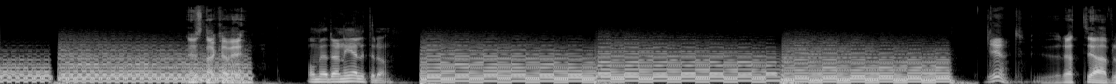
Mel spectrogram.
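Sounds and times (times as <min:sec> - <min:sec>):
buzzy analog synthesizer playing pulsing two-note chords: 0:00.0 - 0:02.6, 0:04.2 - 0:09.7
speech: 0:01.9 - 0:04.0, 0:09.9 - 0:11.1.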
